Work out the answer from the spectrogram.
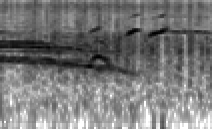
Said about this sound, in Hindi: इसीलिए हम आपके लिए जोरदार तालियां बजाना चाहते हैं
